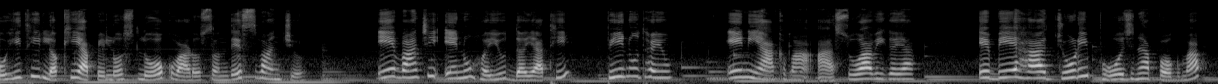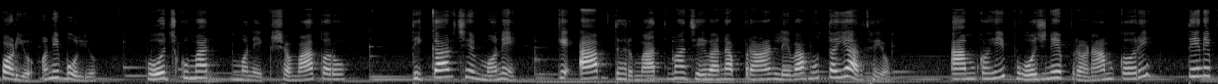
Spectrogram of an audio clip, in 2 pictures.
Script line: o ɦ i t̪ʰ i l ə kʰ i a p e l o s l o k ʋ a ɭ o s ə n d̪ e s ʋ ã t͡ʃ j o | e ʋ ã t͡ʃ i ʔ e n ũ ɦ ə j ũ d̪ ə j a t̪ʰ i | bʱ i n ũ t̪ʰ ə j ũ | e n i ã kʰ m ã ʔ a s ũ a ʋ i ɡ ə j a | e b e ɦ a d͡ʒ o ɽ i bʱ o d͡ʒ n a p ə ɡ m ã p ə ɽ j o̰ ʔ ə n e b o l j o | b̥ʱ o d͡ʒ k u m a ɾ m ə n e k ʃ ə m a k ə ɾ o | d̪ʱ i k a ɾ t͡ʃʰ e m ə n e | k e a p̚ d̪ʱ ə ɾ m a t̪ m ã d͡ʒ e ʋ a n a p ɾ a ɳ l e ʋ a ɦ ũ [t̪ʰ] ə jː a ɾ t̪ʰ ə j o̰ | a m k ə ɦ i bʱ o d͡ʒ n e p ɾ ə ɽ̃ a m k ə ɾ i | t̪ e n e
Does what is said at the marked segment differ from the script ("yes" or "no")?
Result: yes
